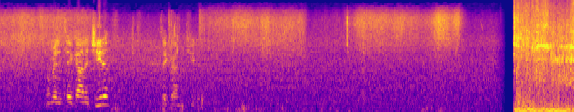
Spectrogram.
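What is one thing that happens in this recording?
A broom sweeps and scrapes across snow.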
